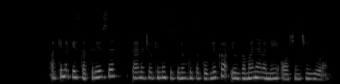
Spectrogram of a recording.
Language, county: Lithuanian, Vilnius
